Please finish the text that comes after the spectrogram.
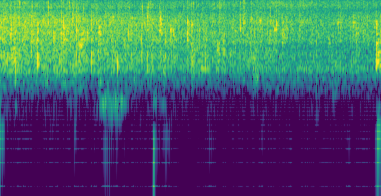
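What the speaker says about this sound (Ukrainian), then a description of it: "От на сковородке хорошо розігрілись, всипаю цибульку." Chopped onion frying in hot sunflower oil in a skillet gives a steady, close, full sizzle throughout, with a soft stir or clink near the middle and no talk.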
